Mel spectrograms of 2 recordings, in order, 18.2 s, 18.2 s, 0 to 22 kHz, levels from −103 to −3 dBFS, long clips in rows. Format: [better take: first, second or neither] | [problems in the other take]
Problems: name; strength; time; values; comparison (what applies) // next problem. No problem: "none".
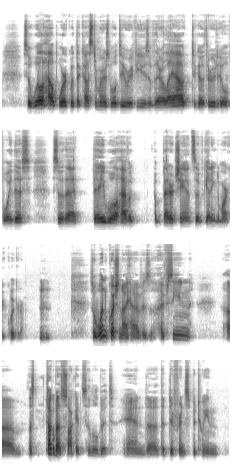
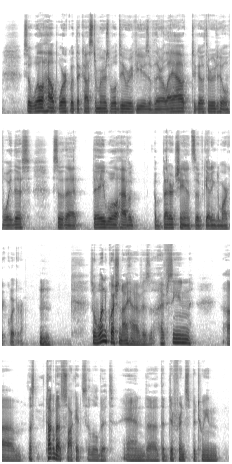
second | thin; very; fading below 300 Hz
